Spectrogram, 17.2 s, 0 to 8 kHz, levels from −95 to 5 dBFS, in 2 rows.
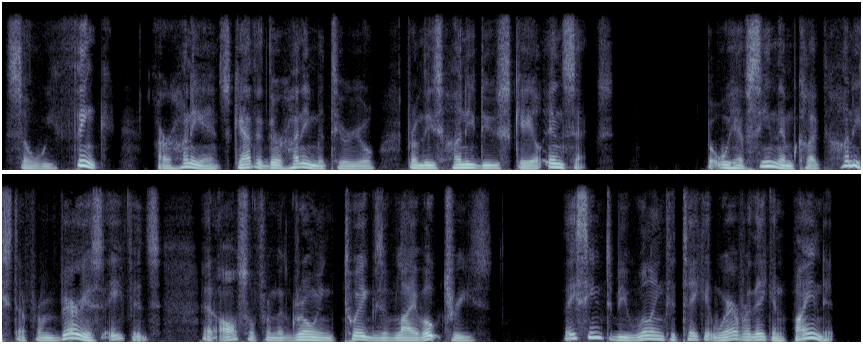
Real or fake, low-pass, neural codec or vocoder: real; 7.2 kHz; none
